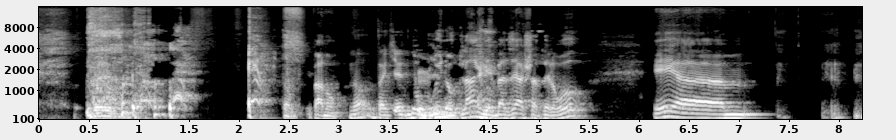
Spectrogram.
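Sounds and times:
person coughing: 0:00.4 - 0:02.8, 0:04.4 - 0:04.7
speech: 0:02.8 - 0:08.2.

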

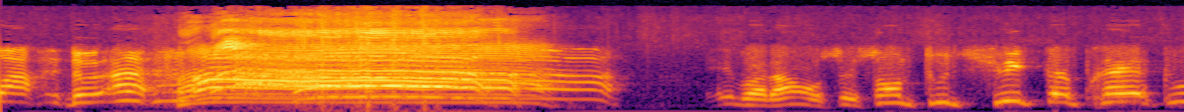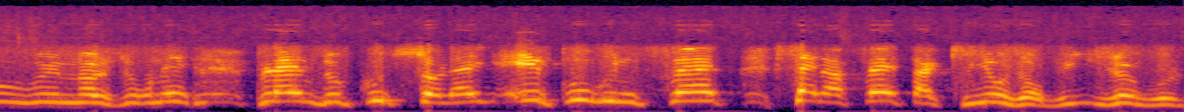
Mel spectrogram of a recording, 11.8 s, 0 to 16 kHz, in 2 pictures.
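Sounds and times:
speech: 0:00.0 - 0:02.7, 0:03.6 - 0:11.8
group shouting together in unison: 0:00.9 - 0:02.8.

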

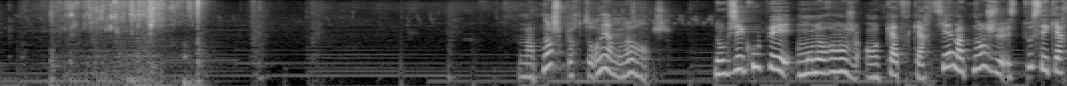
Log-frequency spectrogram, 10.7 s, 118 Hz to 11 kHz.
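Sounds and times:
water running into a kitchen sink as cooked salted lentils are drained: 0:00.4 - 0:02.1
speech: 0:05.2 - 0:10.6.

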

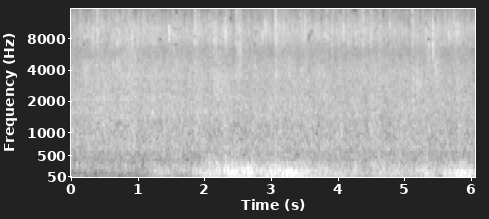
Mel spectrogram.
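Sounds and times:
heavy rain in a thunderstorm: 0:00.0 - 0:06.0
deep thunder rumbling: 0:01.3 - 0:06.0.

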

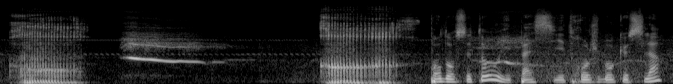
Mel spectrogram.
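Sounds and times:
heavy snoring of exhausted sailors in a small port town: 0:00.0 - 0:00.9, 0:03.2 - 0:04.2
speech: 0:04.3 - 0:06.7.

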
